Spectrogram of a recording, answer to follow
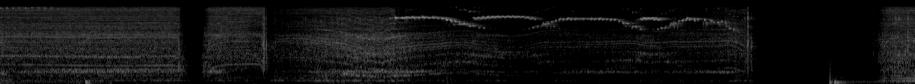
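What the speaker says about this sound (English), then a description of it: "So here I'm doing the very same as with the neck, and I'm going for bigger and bigger drills" A power drill bores bolt holes with progressively larger bits while an acoustic guitar is rebuilt, whirring steadily for several seconds with a rising, wavering high whine, then stopping abruptly before briefly starting again.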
